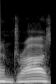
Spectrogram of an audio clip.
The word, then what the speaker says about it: Andrade: So you've got the Bullet taking on Andrade.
